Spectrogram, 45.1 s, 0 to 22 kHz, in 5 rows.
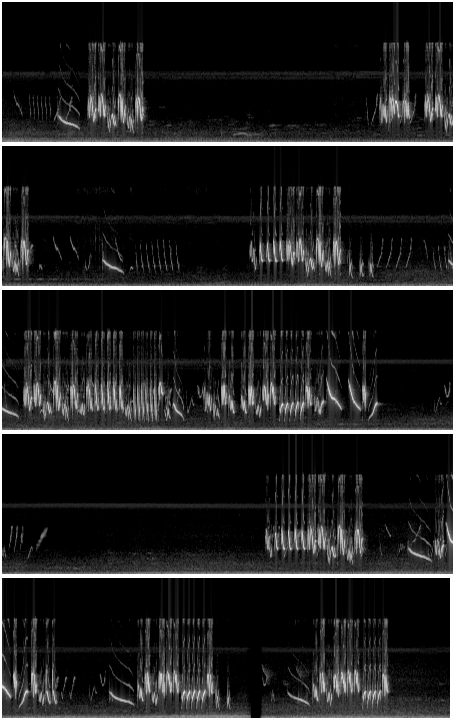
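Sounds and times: canary singing trills and whistles: 0.2 - 2.9, 7.2 - 12.6, 13.9 - 25.6, 32.3 - 43.9.

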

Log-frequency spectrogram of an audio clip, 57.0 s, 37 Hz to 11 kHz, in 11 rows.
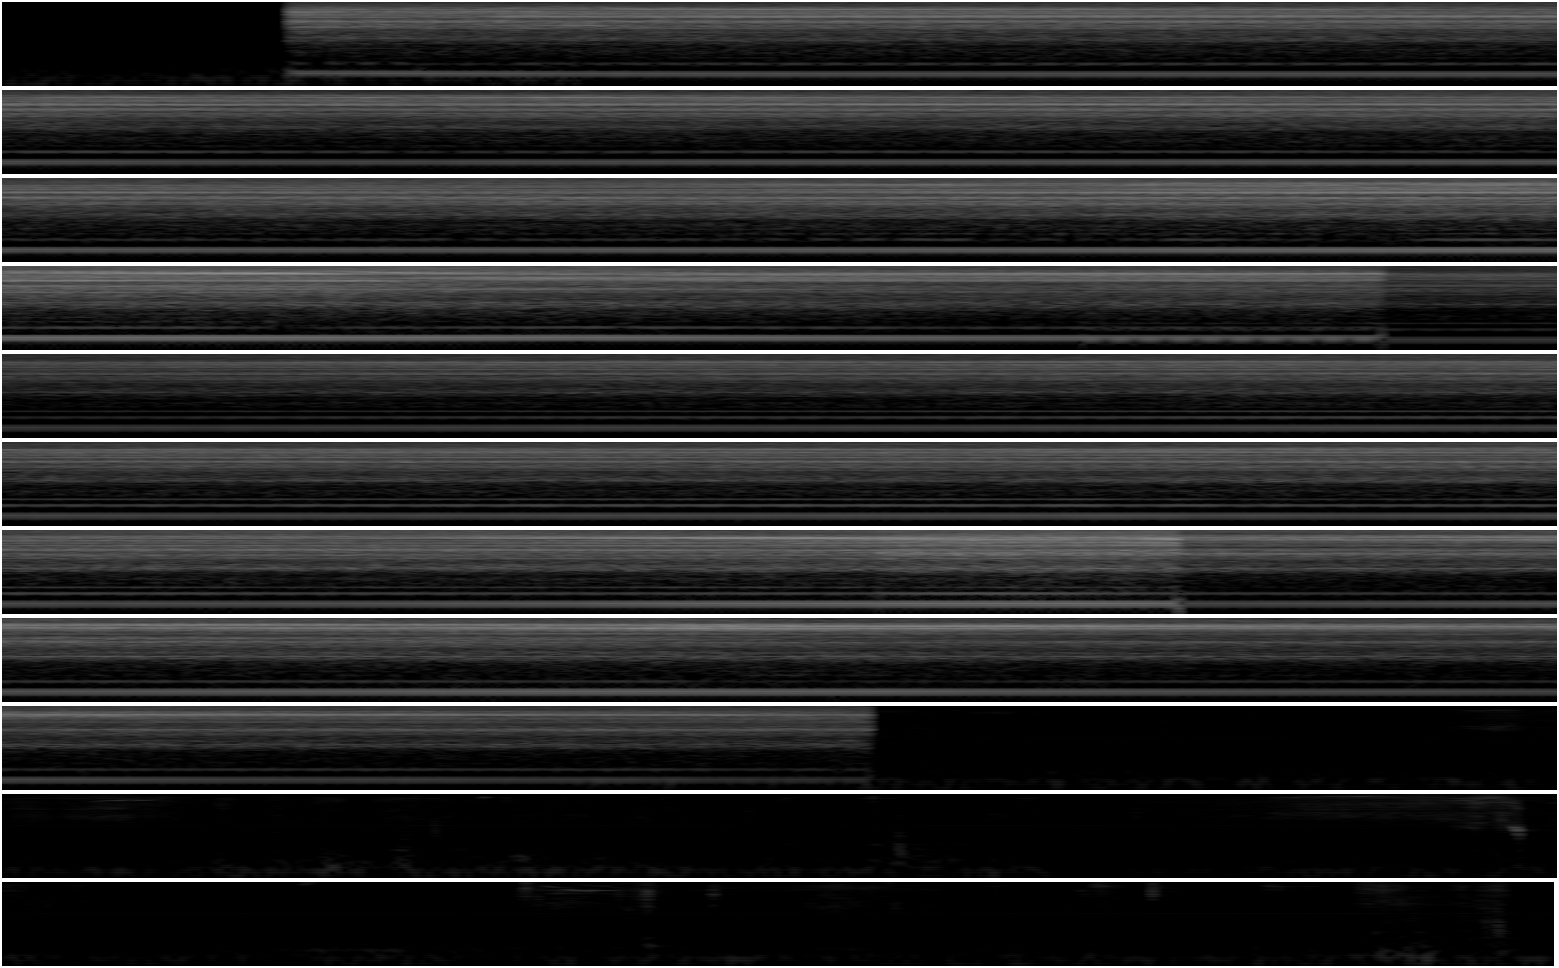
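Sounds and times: machine polisher motor whining: 1.0 - 44.4.

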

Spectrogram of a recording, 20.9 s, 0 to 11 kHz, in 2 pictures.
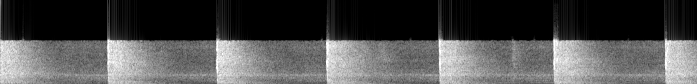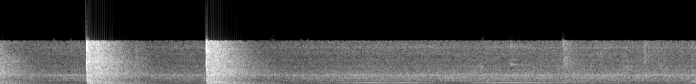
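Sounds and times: axe striking wire mesh: 1.6 - 2.4, 3.2 - 4.0, 4.9 - 5.8, 6.6 - 9.0, 11.7 - 12.6, 13.5 - 14.2.

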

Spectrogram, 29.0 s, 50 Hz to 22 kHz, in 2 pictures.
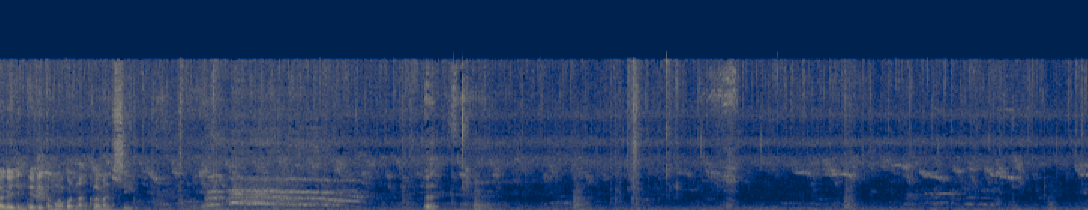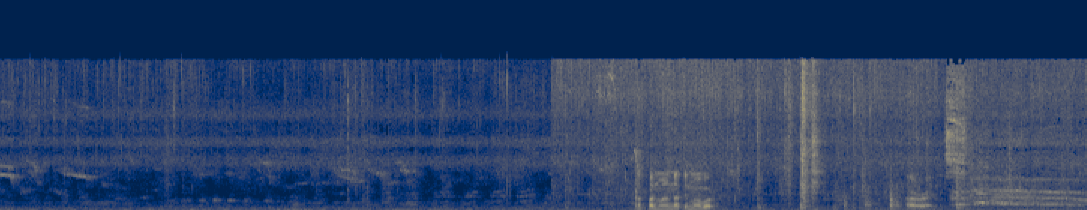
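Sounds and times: faint bird chirps: 1.9 - 24.4.

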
